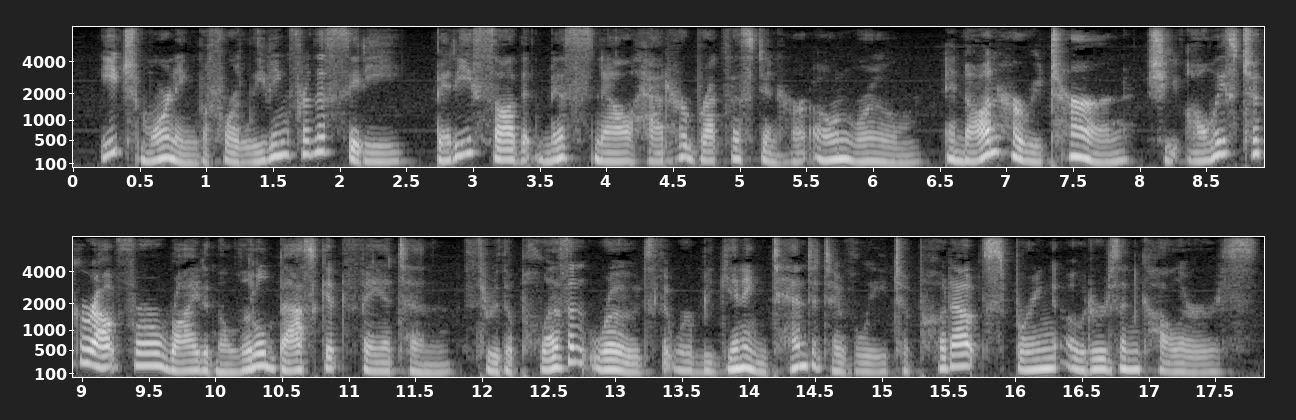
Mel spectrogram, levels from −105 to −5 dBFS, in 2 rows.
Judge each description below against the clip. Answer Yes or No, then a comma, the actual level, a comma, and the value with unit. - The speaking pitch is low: No, medium, 150 Hz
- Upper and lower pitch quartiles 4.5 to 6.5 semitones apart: Yes, wide, 5.6 semitones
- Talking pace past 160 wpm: Yes, average, 170 wpm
